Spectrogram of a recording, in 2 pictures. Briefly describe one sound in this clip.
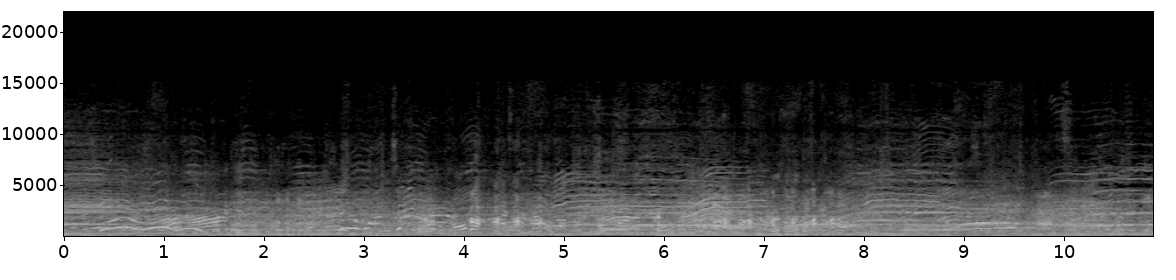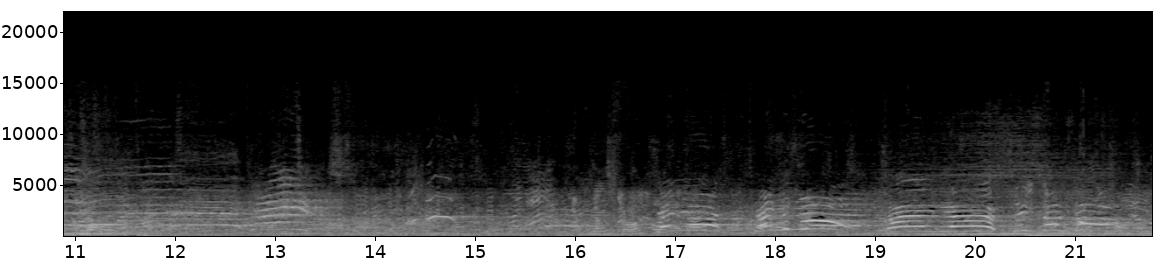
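A large crowd of fans shouts and screams excitedly nearby, outdoors.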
